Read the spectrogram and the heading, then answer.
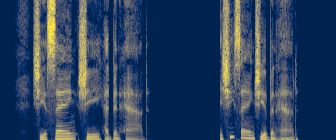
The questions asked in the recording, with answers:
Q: Is she saying she had been had?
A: Yes, she is saying she had been had.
